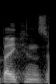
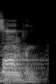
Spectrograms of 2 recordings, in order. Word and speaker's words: Bacon: Bacon. Bacon. Bacon. Sorry, I said Barkin. Sorry. You see, sometimes it's pronounced Barkin. Yeah, sorry.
